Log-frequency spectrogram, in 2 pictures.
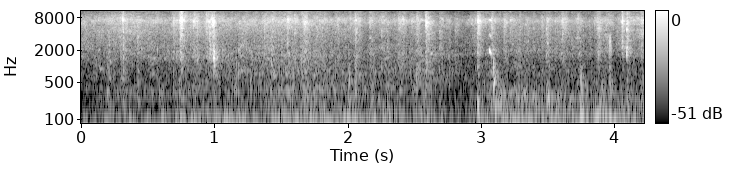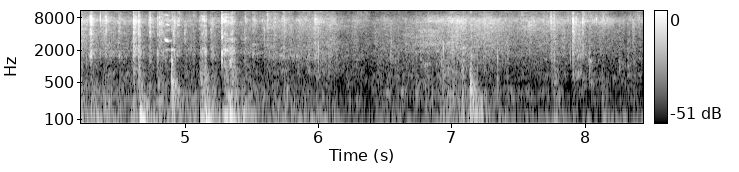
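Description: Pigeons in a loft give soft, repeated coos with scattered wing flaps and light patter, all close by and moderate in level, with no talk over them.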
